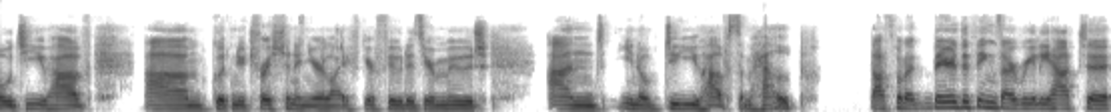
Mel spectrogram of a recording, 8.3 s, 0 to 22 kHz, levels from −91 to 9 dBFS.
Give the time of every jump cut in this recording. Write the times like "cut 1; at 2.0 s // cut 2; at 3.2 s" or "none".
none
